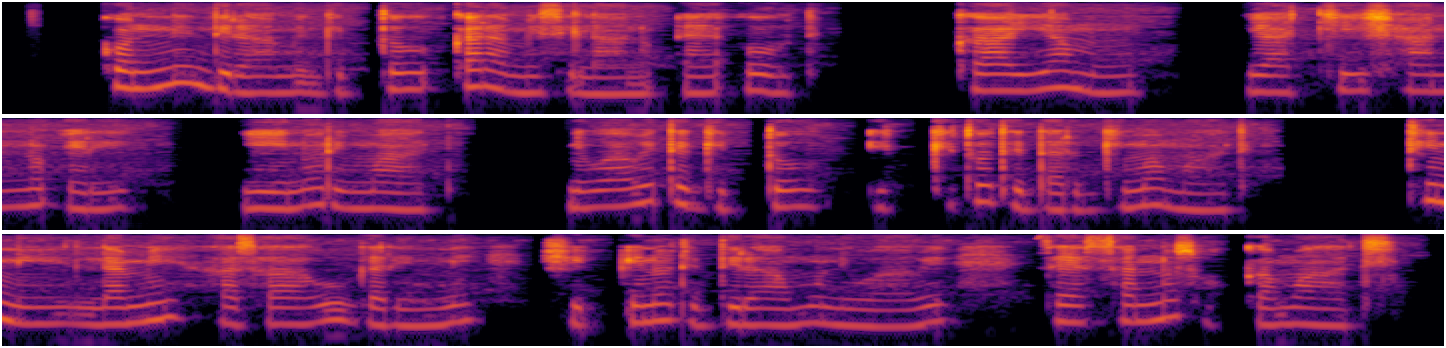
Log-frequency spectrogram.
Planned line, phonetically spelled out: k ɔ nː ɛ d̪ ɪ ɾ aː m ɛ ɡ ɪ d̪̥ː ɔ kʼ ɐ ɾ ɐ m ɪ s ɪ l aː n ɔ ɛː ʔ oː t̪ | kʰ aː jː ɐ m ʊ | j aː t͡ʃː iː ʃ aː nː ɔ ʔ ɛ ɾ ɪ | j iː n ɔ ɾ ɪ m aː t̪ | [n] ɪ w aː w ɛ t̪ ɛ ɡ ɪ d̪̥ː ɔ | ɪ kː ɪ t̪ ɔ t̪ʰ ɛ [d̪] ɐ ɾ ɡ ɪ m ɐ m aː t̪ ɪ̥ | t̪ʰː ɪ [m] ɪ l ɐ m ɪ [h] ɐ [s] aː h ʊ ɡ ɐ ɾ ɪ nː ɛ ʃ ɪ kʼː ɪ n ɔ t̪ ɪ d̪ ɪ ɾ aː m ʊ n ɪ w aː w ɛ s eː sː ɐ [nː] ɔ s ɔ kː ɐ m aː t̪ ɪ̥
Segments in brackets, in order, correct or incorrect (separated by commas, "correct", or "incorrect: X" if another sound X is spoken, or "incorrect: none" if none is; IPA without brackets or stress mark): correct, correct, incorrect: n, correct, correct, correct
